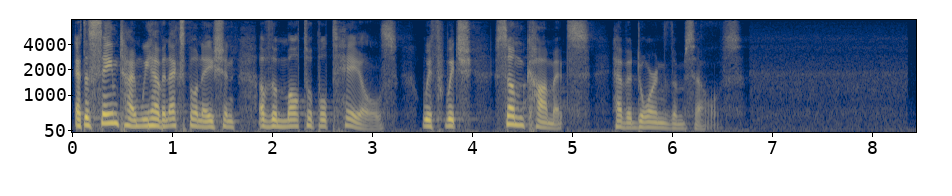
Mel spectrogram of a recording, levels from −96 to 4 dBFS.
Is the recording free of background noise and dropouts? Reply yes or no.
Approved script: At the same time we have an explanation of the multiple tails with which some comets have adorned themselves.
yes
